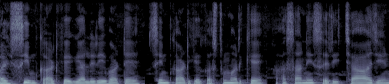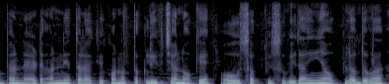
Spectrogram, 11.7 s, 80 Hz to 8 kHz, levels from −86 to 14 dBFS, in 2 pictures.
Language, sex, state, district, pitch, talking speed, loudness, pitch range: Bhojpuri, male, Uttar Pradesh, Deoria, 115 Hz, 150 wpm, -28 LUFS, 110-120 Hz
